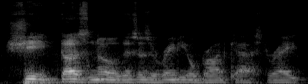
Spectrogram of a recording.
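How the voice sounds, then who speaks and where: A man's voice: lowish voice, fairly even intonation, unhurried, lightly acted. Echoey man as a wisecracking young errand boy. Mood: wry, sarcastic. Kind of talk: 1940s radio comedy play acting. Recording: echoey room with noise and clicks.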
